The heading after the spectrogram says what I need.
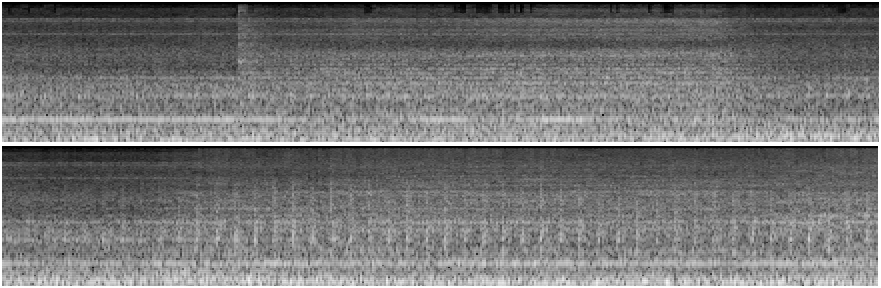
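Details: Gardner Denver screw air compressor: steady drone with a light rapid knock about three times a second due to a defective pressure valve; fixed by replacing the valve.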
